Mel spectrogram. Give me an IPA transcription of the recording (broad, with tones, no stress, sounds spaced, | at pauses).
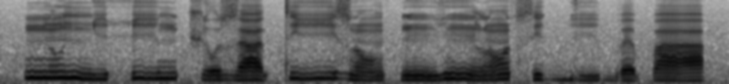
n ũ˦ ɲ i˨ h iː˧ m t͡ʃ o˨ z a˨ t iː˦ z ɔ̃˨ k͡p ĩ˨ ɣ ĩ˦˨ l ɔ̃˦ s i˦ ɡ͡b iː˧ b ɛ˨ p a˧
